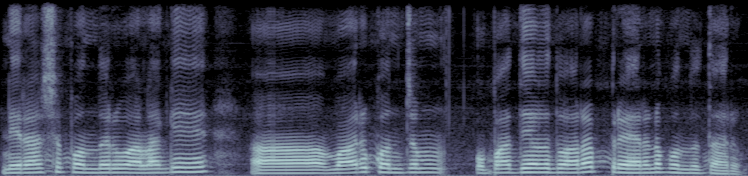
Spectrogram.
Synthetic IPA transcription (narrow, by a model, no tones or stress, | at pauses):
niɾaːʂɐpond̪ɐɾuɐlaːɡe̞ː | ʋaːɾuko̞ɲt͡ʃem | upaːd̪jaːlɐd̪ʋaːɾaːpɾɛːɾɐɳɐpo̞nd̪ut̪aːɾu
